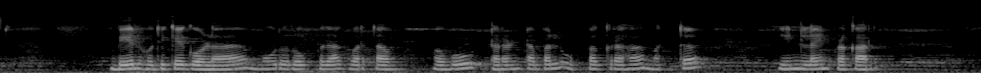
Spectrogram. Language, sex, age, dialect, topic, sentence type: Kannada, male, 18-24, Northeastern, agriculture, statement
